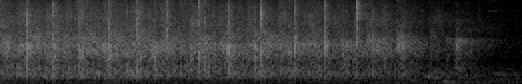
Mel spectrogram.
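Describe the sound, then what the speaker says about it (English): Audience applause for school Teacher of the Year winners at an awards announcement, a steady dense round of clapping from a crowd that holds for about four seconds and then tapers off. "let's give our winners one more round of applause"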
